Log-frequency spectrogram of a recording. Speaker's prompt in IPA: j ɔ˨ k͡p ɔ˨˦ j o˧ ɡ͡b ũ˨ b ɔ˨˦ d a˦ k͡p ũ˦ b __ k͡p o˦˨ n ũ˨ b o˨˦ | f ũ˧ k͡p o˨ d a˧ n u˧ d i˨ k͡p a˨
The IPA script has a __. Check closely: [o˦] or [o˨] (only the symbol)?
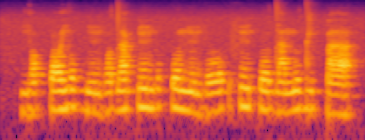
o˦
